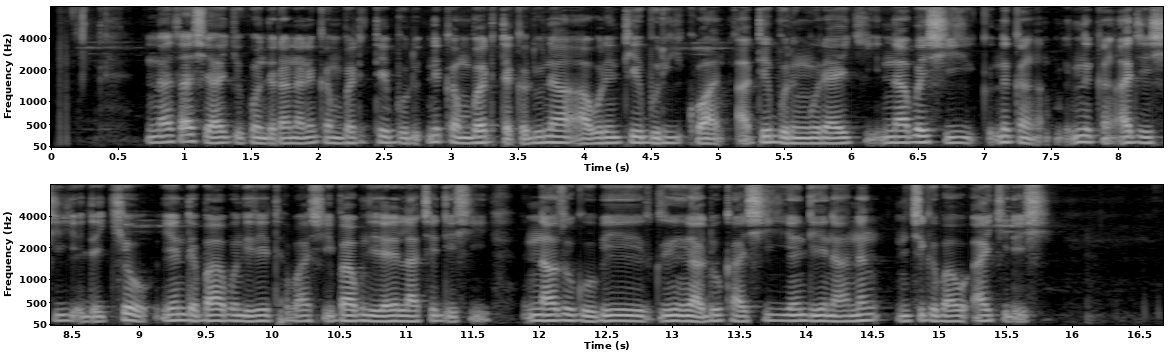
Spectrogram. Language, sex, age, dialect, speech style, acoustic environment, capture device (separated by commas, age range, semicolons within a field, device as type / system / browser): Hausa, male, 25-34, Nigeria - Kano, happy, traffic, mobile / Linux / Chrome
